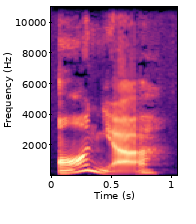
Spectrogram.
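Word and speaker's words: Áine: About Ayn, pronounced Anya.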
